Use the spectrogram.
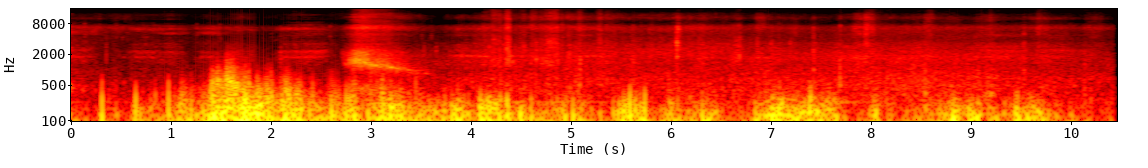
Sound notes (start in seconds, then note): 2.7 sighing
